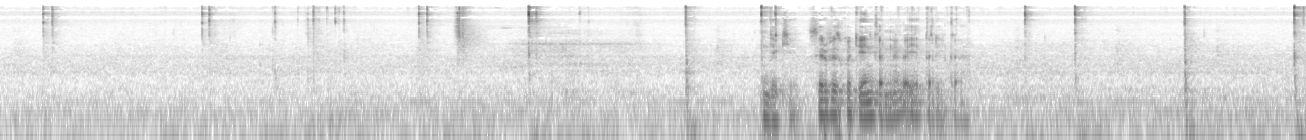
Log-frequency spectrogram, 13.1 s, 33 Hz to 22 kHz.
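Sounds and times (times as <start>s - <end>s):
low steady hum: 0.0s - 13.0s
computer keyboard and mouse clicks: 0.4s - 0.7s, 2.0s - 3.6s, 4.2s - 5.9s, 6.8s - 7.9s, 10.2s - 11.0s, 11.8s - 12.2s.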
